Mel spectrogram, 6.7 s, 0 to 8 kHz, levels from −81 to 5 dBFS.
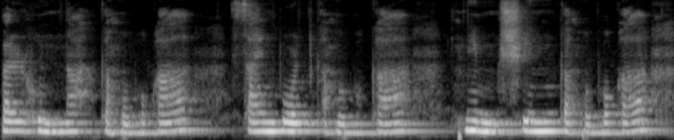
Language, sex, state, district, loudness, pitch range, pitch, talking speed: Mizo, female, Mizoram, Aizawl, -17 LUFS, 185-200 Hz, 190 Hz, 160 wpm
